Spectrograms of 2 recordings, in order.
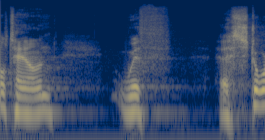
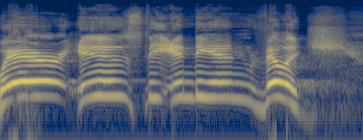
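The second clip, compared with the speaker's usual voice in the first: booming, very loud, high, slow, drawn-out shout; 10 semitones higher, 11 dB louder than usual. Retelling a group leader calling down a hallway, in a very loud voice. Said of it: "he said in a very loud voice".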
